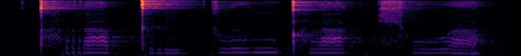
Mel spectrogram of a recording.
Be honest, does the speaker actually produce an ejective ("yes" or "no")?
no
